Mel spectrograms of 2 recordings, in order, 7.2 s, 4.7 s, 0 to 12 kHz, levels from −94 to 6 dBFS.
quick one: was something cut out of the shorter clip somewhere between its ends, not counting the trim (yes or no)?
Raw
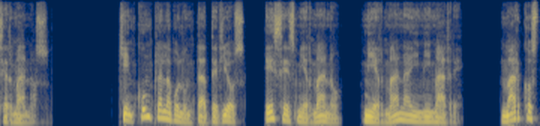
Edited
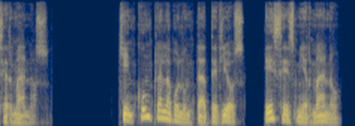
no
